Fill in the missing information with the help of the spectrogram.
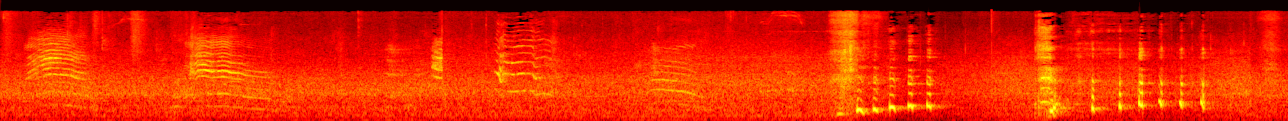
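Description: House cats meowing: several separate meows that rise and fall in pitch, then, past the middle, two fast runs of short, loud pulsing calls, about five or six a second.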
